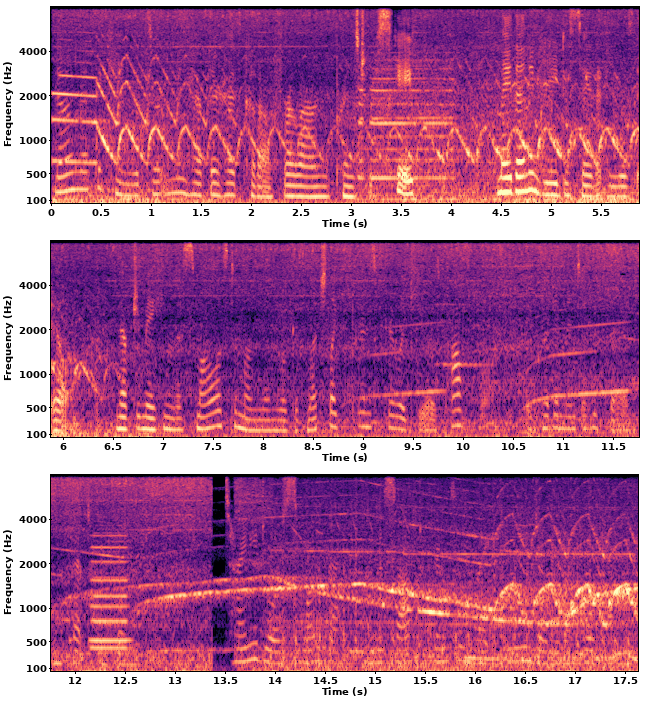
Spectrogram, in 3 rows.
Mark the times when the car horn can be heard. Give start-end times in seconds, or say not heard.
3.0-5.0, 11.9-12.6.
